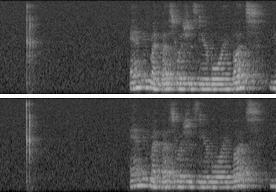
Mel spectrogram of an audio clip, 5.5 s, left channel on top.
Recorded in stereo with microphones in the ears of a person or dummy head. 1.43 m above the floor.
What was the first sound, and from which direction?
A finger snap, 55° right (ahead or behind).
